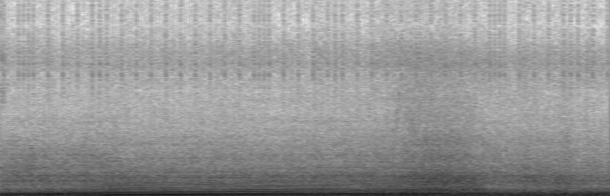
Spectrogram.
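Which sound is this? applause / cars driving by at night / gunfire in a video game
cars driving by at night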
